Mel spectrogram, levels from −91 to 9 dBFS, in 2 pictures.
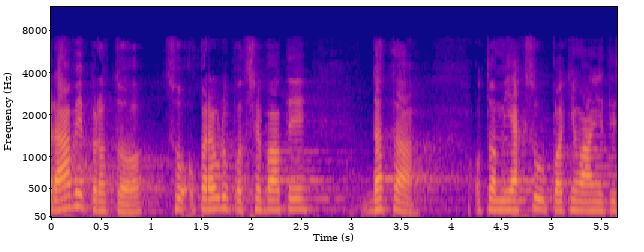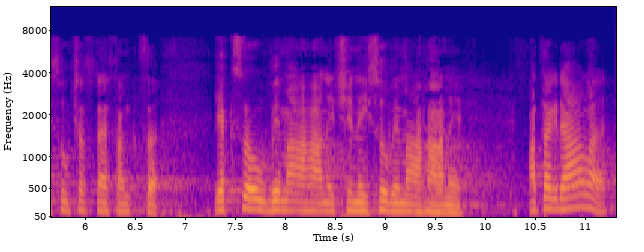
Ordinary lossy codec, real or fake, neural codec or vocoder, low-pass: AAC, 32 kbps; real; none; 7.2 kHz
